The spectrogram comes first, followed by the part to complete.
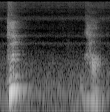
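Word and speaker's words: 物価: 부츠리 원래 부츠라고 읽어야 되는데 지금 발음 한번 보시겠어요? 뒤쪽에 카행이 붙었죠. 카 얘가 붙다 보니까 지금 발음이 어떻게 바뀌었어요? 붓카 이렇게 초금으로 바뀌었죠.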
